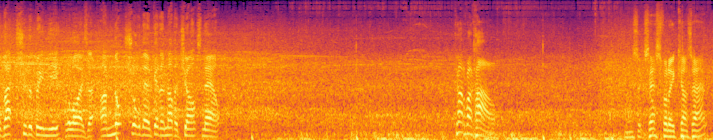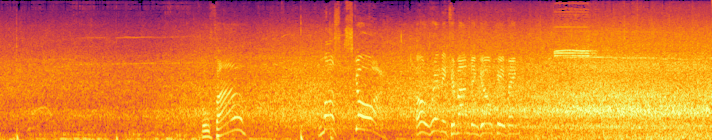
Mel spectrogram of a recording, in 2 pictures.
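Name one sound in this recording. A stadium crowd murmurs steadily and swells into a loud roar near the end.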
